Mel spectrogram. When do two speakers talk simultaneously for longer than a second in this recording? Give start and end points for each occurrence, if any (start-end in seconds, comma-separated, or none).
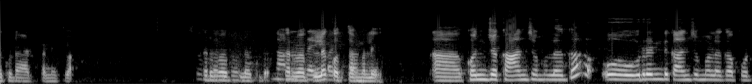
2.0-3.8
